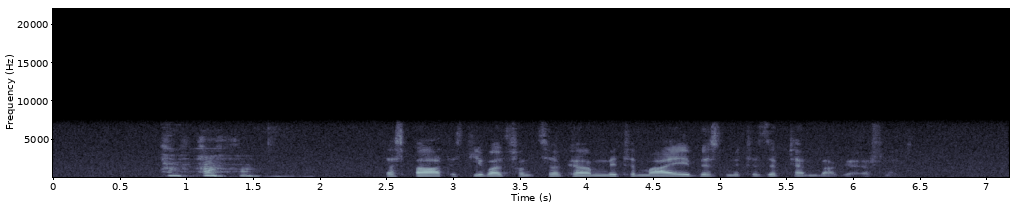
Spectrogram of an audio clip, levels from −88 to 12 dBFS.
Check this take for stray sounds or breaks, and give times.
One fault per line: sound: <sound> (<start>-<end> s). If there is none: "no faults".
sound: laugh (0.8-2.0 s)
